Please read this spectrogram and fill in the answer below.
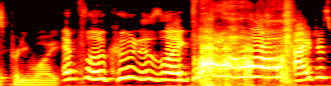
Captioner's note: blubbers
